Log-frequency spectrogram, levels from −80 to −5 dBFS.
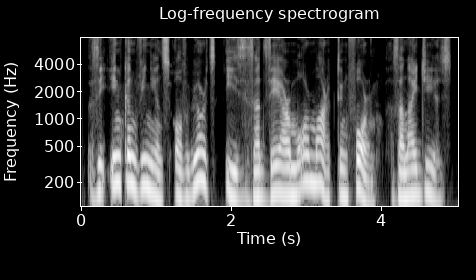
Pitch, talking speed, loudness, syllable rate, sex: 150 Hz, 165 wpm, -16 LUFS, 4.8 syllables/s, male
